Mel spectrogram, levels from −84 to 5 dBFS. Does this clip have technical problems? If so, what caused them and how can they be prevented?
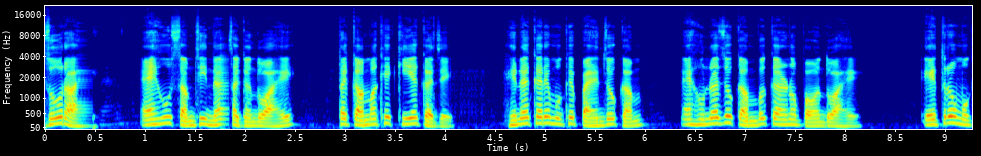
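Yes. A burst of packet loss occurs at 0.33 to 0.49 s, just before "ऐ हू सम्झी न", and at 1.75 to 1.85 s, just after "ऐ हू सम्झी न". The receiver stretched the last sound for about 140 ms and 80 ms while fading it, so a held buzz or hiss replaces the missing audio. Each gap is long enough that audio is skipped. Short concealed packet loss occurs at 3.15 to 3.19 s and 5.97 to 6.01 s, where about 20 ms was filled in and blended back. These sound like brief smears or wobbles rather than audible fades. A more stable network path, a larger jitter buffer and forward error correction would help the packets arrive in time or be recovered.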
